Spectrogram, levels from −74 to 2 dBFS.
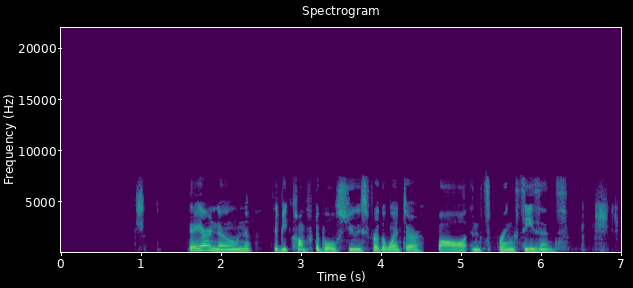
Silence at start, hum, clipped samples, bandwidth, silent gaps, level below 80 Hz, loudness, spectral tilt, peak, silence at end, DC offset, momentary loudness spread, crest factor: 0.95 s; none; under 0.1%; 7.8 kHz; none; -60 dBFS; -20 LUFS; -6 dB/octave; -2 dBFS; 0.2 s; under 0.1%; 18 LU; 18 dB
